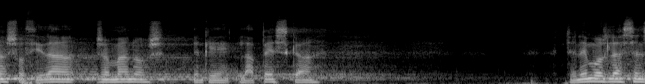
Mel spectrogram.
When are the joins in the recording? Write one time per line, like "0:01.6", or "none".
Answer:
0:01.0
0:02.0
